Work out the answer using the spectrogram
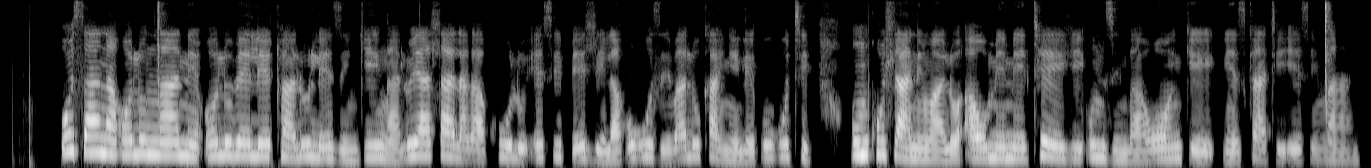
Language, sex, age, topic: North Ndebele, female, 25-35, health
